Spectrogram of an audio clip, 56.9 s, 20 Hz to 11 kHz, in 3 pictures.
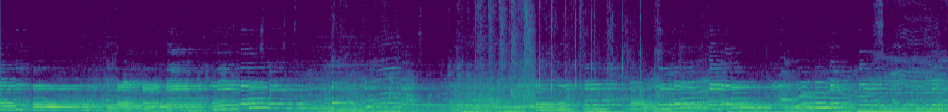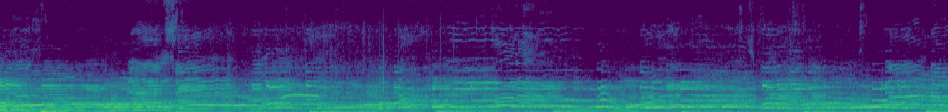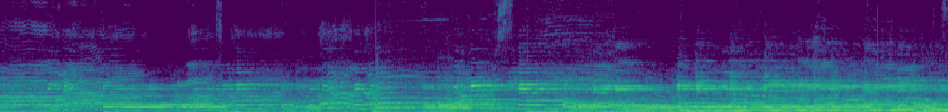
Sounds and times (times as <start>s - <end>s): Country: 0.0s - 56.8s
Soul music: 0.0s - 56.8s.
